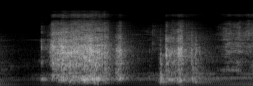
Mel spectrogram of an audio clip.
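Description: A trowel spreads plaster across cracked sections of a wall in two rough, rasping scrapes, close and fairly loud, separated by a short pause.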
